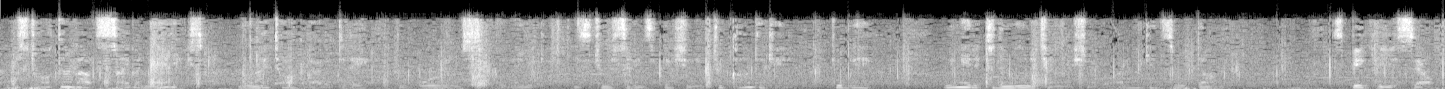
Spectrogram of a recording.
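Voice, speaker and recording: Slangy conspiracy ranter played by a man, rambling and agitated, mid pitch that jumps around, muffled under heavy noise. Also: close to an everyday voice. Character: ranting, crude, slangy man in a car arguing conspiracies. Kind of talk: scripted audio drama, casual dialogue. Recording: dull recording with loud background noise.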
